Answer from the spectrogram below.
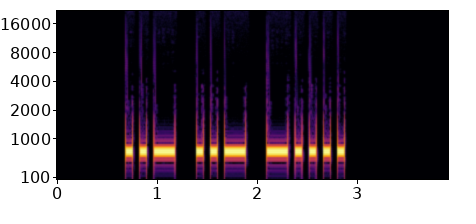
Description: Morse code, heard as a keyed tone, about 17 wpm, 700 Hz. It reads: UU6
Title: All Cut Numbers - 3-Digit 17wpm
